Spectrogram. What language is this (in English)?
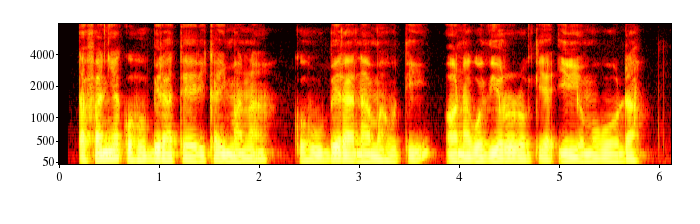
Kikuyu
